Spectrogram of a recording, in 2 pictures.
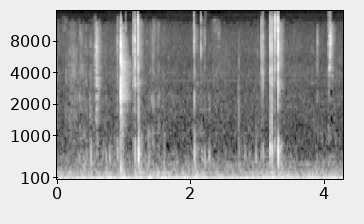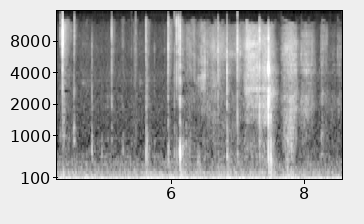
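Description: Quiet handling of card and paper: faint rustles and light clicks as small foam adhesive pads are peeled from their sheet and pressed onto the back of a cardstock circle, with a longer crackly rustle about seven seconds in.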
